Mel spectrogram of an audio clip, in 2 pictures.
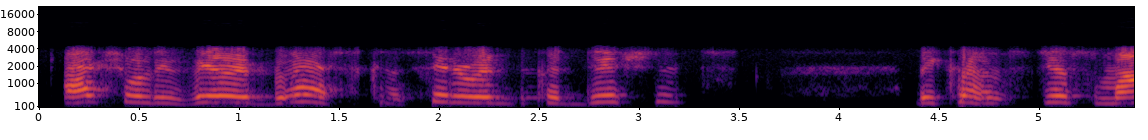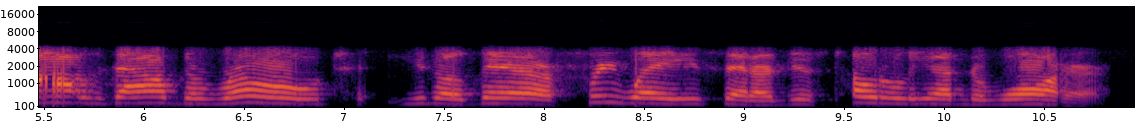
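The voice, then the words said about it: Regional accent. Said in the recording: “I love these accents.”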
